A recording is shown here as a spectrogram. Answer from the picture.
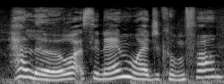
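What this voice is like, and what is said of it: Put-on northern English accent. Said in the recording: “That's quite a sexy northern accent.”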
